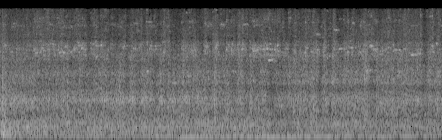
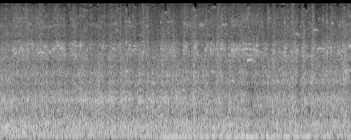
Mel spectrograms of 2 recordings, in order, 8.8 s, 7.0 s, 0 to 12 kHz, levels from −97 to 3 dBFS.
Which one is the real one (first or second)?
first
